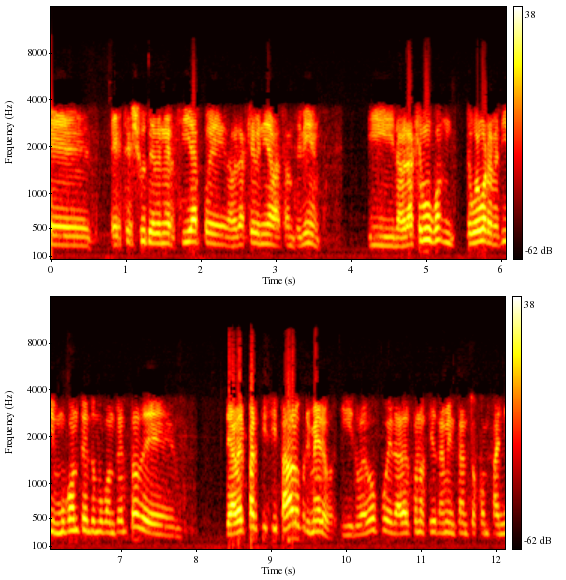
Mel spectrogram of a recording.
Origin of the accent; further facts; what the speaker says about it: Ubrique, Andalusia, Spain; un ubriqueño, y empecé la presentación pues presentándome como ubriqueño y como diciéndole que en mi pueblo pues éramos artesanos de la piel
